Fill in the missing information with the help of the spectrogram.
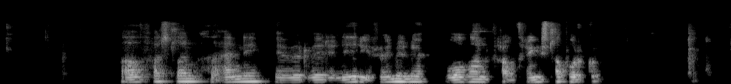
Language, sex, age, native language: Icelandic, male, 40-49, Icelandic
